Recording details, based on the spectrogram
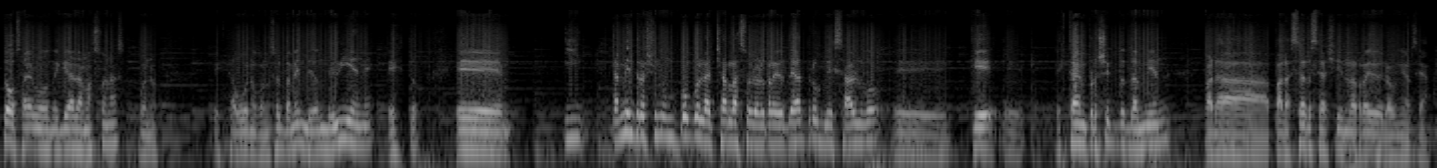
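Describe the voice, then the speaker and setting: A man's voice: medium pitch, brisk, faint music behind, poor audio. A man with an Argentine Rioplatense accent hosting a conversational radio interview, reflective, building his points in short repeated phrases. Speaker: radio host. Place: radio studio.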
